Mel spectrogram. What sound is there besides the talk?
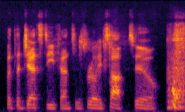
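sneeze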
